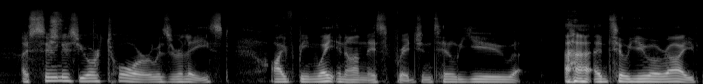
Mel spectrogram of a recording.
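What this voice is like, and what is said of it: Bristol accent. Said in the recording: “That's not the accent I expected, honestly... Well, I'm from Bristol, so this is my accent.”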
